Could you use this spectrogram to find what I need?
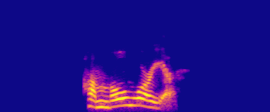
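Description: A young woman speaks briefly and calmly, close by.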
